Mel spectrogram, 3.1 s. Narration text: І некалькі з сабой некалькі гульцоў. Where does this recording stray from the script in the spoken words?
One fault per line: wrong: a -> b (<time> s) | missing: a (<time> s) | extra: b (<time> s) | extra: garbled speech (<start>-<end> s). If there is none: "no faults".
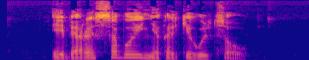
wrong: некалькі -> бярэ (0.7 s)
